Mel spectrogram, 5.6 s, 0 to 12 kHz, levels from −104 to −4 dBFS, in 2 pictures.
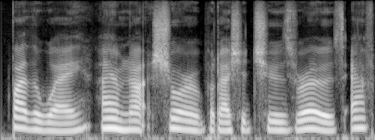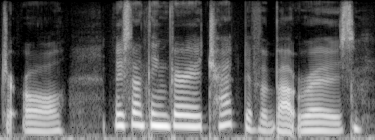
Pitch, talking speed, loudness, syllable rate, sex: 185 Hz, 215 wpm, -17 LUFS, 6.2 syllables/s, female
